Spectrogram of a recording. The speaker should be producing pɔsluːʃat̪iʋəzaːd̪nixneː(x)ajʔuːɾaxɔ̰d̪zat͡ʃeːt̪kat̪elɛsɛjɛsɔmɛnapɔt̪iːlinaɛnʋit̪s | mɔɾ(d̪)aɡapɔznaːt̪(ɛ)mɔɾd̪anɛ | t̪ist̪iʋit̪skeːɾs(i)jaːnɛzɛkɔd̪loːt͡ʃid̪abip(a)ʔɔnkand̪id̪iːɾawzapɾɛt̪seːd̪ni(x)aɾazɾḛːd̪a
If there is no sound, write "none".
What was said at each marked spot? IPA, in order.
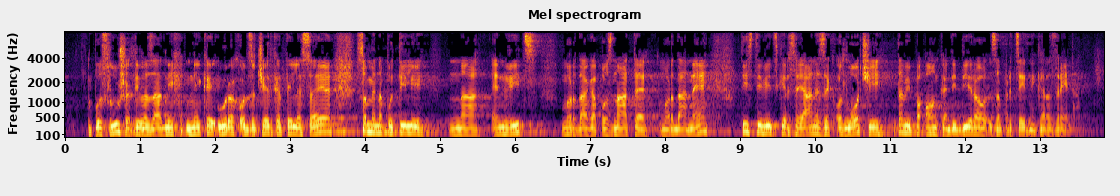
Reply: k, d̪, ɛ, ɛ, a, k

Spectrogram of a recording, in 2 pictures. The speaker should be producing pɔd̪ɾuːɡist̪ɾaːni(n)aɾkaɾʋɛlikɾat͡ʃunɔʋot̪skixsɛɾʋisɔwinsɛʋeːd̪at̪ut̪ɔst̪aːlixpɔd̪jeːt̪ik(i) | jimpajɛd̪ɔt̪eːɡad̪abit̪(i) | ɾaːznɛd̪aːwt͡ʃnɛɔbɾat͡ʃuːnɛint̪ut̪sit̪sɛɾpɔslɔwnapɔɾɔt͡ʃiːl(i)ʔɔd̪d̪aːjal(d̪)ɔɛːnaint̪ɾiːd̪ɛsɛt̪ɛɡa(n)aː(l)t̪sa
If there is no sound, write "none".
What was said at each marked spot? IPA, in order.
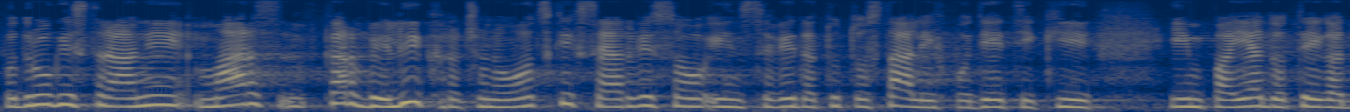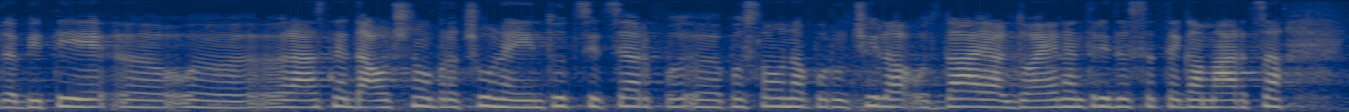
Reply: m, i, e, a, d̪, m, ɾ

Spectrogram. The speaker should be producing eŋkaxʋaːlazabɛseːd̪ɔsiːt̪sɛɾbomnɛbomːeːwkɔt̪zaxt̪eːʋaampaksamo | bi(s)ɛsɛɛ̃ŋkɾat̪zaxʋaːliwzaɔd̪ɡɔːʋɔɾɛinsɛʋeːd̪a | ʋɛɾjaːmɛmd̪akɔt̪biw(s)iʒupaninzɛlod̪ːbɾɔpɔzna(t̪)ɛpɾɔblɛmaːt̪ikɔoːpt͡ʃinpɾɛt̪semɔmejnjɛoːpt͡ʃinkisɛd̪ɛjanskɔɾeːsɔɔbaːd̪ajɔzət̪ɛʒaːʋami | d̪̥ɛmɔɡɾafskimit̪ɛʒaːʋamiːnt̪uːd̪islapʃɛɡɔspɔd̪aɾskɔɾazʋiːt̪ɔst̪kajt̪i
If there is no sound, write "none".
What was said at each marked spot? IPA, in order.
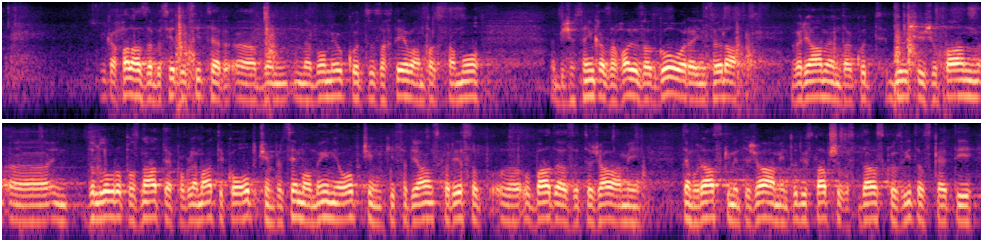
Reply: ʃ, ʃ, t̪

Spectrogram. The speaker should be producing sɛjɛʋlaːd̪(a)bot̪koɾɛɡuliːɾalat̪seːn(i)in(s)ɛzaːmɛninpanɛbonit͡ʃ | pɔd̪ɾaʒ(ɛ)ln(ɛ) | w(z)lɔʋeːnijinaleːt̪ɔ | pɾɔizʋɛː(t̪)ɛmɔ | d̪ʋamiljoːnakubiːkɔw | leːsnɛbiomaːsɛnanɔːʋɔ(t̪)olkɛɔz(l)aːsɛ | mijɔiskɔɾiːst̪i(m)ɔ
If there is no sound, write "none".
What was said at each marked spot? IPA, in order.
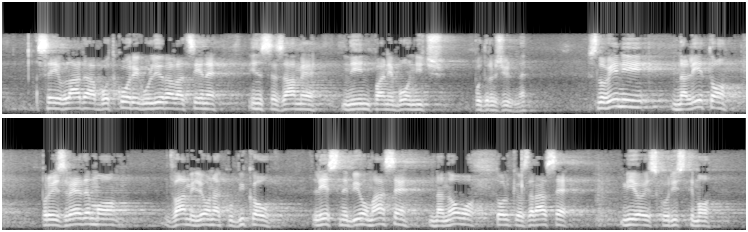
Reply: a, ɛ, s, i, ɛ, s, d̪, t̪, ɾ, m

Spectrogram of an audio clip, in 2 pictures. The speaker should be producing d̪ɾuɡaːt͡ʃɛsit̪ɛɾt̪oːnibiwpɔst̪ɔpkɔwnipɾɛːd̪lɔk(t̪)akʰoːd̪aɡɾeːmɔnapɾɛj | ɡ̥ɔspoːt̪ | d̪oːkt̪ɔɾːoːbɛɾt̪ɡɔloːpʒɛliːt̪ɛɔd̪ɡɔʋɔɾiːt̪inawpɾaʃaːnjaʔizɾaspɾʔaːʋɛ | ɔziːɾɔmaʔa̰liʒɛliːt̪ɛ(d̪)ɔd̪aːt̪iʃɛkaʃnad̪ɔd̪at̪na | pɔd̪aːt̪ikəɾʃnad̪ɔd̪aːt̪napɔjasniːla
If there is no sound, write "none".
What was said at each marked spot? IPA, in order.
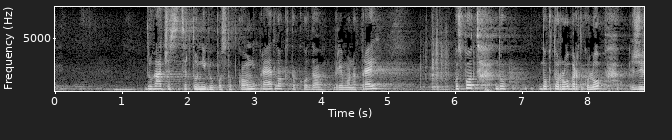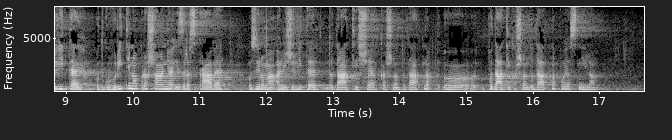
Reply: t̪, d̪

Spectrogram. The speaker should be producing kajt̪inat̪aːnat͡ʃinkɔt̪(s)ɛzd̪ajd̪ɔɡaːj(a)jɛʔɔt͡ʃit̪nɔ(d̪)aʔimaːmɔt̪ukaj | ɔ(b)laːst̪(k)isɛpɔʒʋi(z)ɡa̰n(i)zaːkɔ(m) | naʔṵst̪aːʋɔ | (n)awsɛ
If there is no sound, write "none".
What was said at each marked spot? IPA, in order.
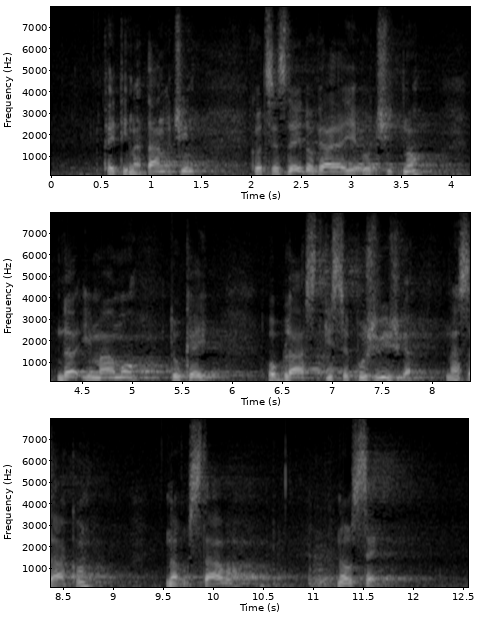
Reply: s, a, d̪, b, k, ʒ, a, n, n

